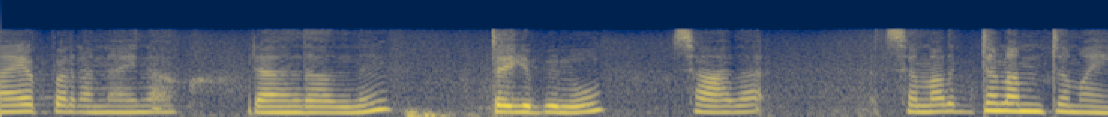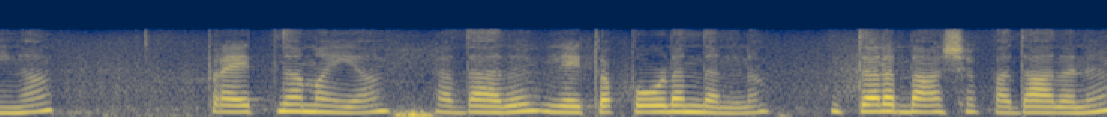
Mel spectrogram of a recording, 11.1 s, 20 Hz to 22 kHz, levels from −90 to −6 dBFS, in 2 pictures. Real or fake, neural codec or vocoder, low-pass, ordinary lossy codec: fake; codec, 16 kHz, 0.5 kbps, X-Codec, HuBERT features, trained on balanced general audio; none; none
